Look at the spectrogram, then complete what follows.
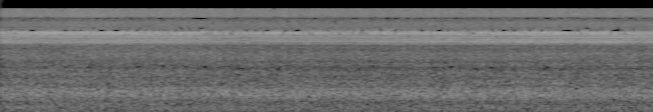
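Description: Water pouring steadily over a concrete canal weir, with a high, steady insect chorus of crickets or cicadas over it.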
